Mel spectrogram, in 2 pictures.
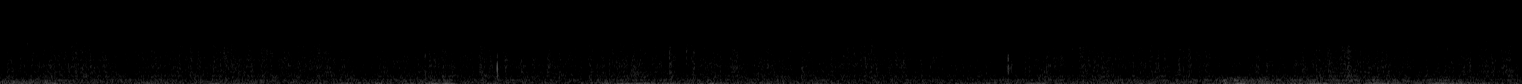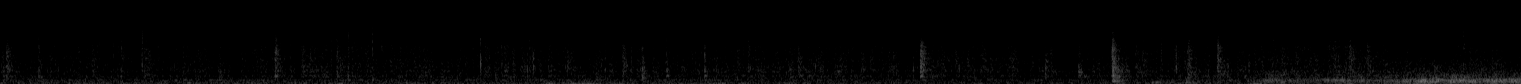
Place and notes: North Coogee WA, Australia - Electrical Storm Just Off The Coast
There was a series of electrical storms just off the coast tonight, looming over garden island, and south to Kwinana. I jumped in the car and headed down to the water to catch some better views of the storm, and I waited for it to get close enough to hear. The rain on the roof is the very edge of the storm and the ocean was just flashing from about 5 strikes a minute, 180 degrees around me. Recorded from inside my car, with the window down. The wind noise is the sound of the wind whipping through the door frame. I was getting pretty wet with the window down, but it provided the best sound. Thanks to Zak for the company while recording this, Recorded on a Zoom H2N, Zoom windshield, with ATH-M40x headphones.
November 2017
